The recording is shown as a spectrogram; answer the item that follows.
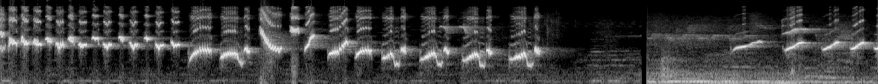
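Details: White-rumped shama delivering long 'tembakan' bursts: a rapid stream of repeated chirped notes flows into sweeping slurred whistles. A short pause follows, then a few upslurred whistles over a low background rumble.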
